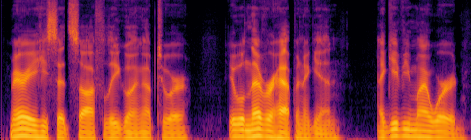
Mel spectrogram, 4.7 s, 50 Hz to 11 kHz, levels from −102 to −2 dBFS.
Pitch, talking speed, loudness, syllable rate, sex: 95 Hz, 230 wpm, -20 LUFS, 6.2 syllables/s, male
